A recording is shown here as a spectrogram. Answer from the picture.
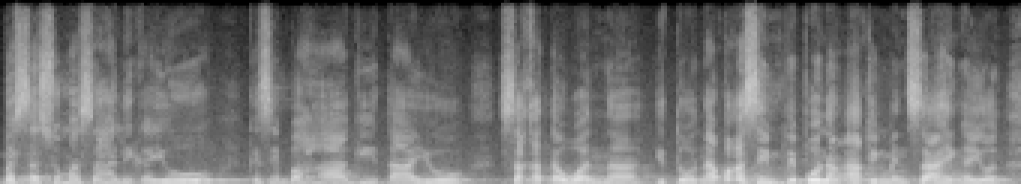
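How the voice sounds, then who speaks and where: A woman talks at a moderate pace in an animated tone with lively intonation. Her voice is high in pitch, and audible room echo surrounds it. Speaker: pastor. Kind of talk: sermon. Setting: church. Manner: tireless, keeps voice for an hour.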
